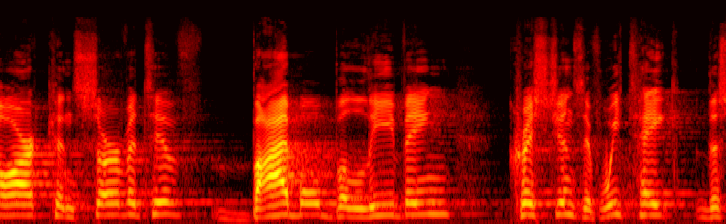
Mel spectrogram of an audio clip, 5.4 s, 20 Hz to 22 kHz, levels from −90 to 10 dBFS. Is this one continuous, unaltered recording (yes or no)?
yes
